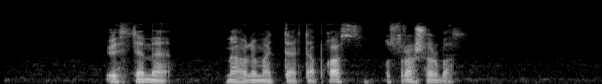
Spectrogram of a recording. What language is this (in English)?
Bashkir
